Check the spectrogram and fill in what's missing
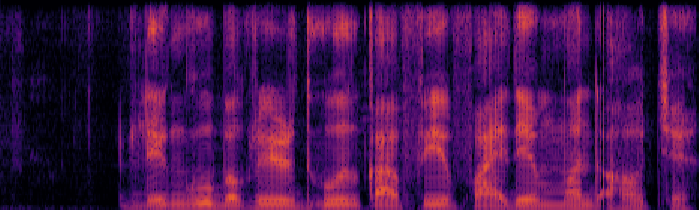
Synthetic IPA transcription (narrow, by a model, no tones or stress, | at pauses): leŋɡubəkɾiɾd̪uːd̪kaːfifaːɪd̪emənd̪ɦoːt̪̚t͡ʃʰe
